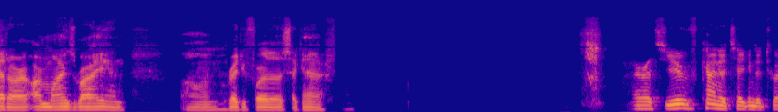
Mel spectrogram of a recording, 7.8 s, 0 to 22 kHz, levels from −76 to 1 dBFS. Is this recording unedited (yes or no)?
yes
